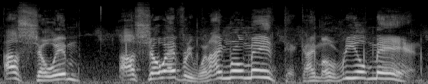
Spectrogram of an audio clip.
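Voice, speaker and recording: A man's voice: extremely high pitch, very animated, measured pace, a little hiss or hum, heavily acted. A man playing a touchy, clueless, proud husband in a comic radio play, with an indignant, bombastic delivery. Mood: indignant, determined. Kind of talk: comic old-time radio play acting.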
